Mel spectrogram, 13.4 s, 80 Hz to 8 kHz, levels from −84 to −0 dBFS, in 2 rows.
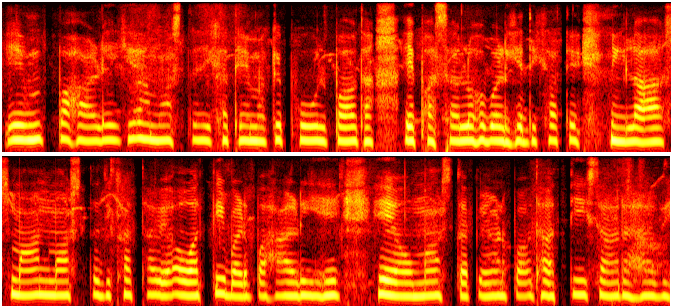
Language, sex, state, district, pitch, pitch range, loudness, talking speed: Hindi, female, Chhattisgarh, Korba, 235 Hz, 225-245 Hz, -18 LUFS, 165 wpm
